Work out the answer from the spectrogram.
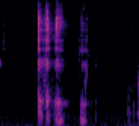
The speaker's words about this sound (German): kurz einen Schluck Wasser genommen, weil Wasser ist das Lebenselixier, meine Freunde.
